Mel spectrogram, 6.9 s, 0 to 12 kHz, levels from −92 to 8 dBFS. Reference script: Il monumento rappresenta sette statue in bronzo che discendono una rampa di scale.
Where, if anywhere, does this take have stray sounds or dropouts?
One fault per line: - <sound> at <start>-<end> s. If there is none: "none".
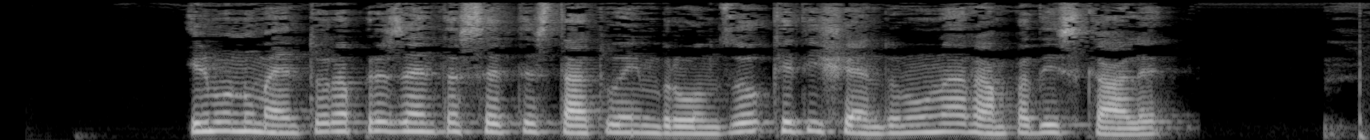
none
